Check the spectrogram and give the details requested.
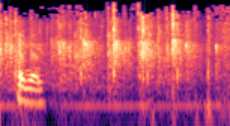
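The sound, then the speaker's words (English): A crowd claps together in a steady wash of applause for the speaker's friend, moderately loud and sustained, with a brief voice heard near the start. “Yeah, give my buddy a hand clap.”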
